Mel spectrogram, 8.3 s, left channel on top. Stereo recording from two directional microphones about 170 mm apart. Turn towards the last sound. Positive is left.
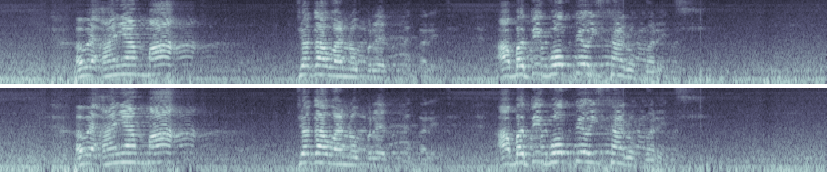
turn(degrees=35)  # may be behind; listen again after turning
